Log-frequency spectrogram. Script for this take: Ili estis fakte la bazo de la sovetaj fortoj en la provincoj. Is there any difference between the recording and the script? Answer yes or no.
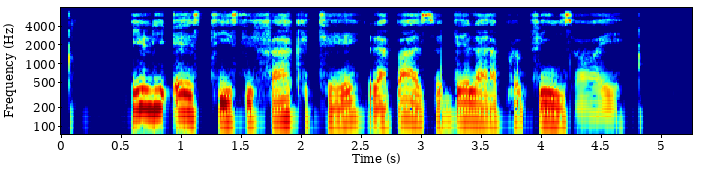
yes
